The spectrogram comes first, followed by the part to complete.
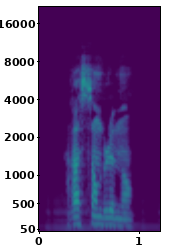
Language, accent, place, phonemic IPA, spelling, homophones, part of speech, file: French, France, Lyon, /ʁa.sɑ̃.blə.mɑ̃/, rassemblements, rassemblement, noun, LL-Q150 (fra)-rassemblements.wav
- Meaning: plural of rassemblement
